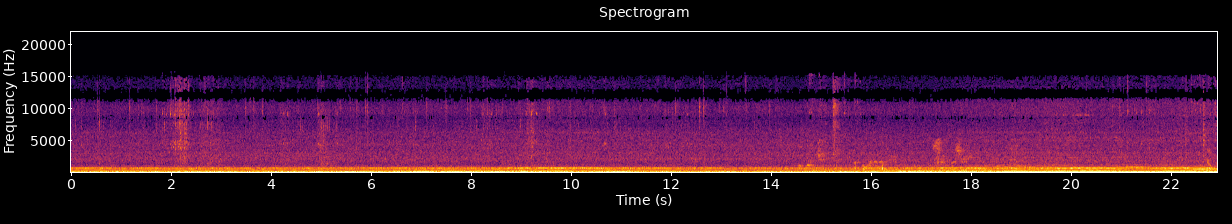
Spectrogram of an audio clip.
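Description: A bus engine hums and drones steadily as the bus drives along.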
